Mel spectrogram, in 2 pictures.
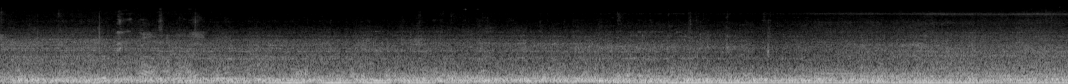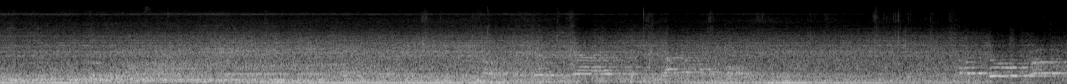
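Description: A rake of passenger coaches rolling past at a station, a steady rumble of wheels on rail with a low hum beneath that lasts throughout.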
